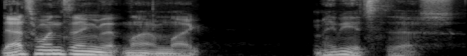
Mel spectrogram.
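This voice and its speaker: Though he takes it slowly, this deep-voiced let's play gamer is very animated, with a warm tone. He's congested from a cold he's recovering from, sounding stuffy and nasal as he rambles and thinks aloud in casual commentary on a video game.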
